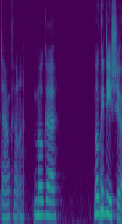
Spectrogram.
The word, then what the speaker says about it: Mogadishu: That's where Black Hawk Down was, Mogadishu.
